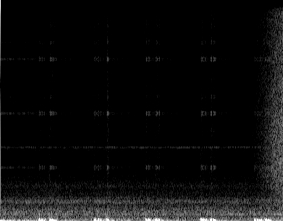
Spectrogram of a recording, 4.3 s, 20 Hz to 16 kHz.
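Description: Heartbeat sound effect from an animated logo intro: deep double thumps about every 0.8 s, five pairs in all, over a low steady hum.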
